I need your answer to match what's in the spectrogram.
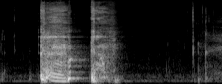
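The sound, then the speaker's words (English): Two loud, harsh coughs, one right after the other, a voice acting out a cough, followed by a brief quiet rustle. “I sign in and I sit down and the person next to me coughs on me.”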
